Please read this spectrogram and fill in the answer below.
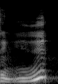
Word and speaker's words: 寓: By itself is pronounced as yu, and together they pronounce as yu.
